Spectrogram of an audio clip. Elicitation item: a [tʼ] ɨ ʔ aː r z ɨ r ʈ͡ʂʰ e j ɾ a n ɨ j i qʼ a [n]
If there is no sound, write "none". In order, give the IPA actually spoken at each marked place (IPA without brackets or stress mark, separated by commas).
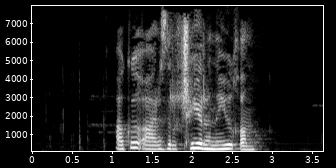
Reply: kʼ, m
